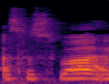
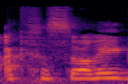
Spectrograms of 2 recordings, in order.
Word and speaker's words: Accessoire: Zum Beispiel meine Cousine hat halt immer so anstatt Accessoire immer Accessory gesagt.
